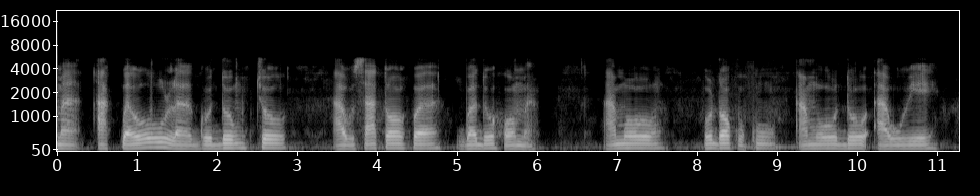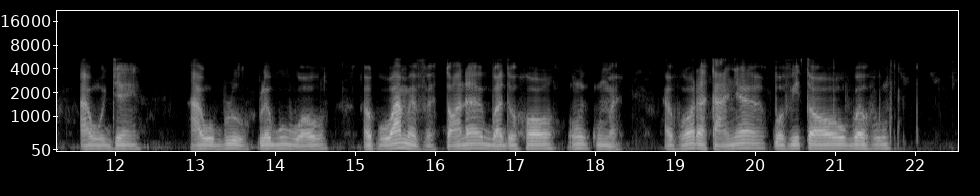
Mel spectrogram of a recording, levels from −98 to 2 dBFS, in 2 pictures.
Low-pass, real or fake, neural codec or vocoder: 5.4 kHz; fake; codec, 16 kHz, 4.8 kbps, FACodec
